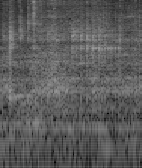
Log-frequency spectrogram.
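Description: A hand crank being turned in a blacksmith's smithy gives a steady mechanical ratcheting, gear-like whir, close and continuous for a moment with no talk.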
